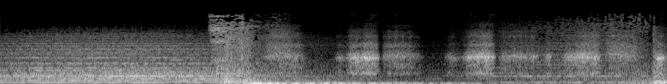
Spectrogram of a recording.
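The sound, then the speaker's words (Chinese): Heavy, rapid breathing heard through headphones, a run of many harsh, noisy breaths that rise and fall in loudness after a steady tonal opening. “耳机里传来粗重且急促的呼吸声，孟昭倏地皱紧了眉。”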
